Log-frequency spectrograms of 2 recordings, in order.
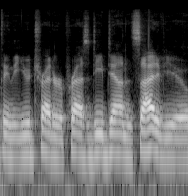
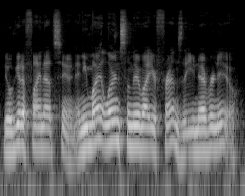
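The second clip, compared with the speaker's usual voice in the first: ordinary delivery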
